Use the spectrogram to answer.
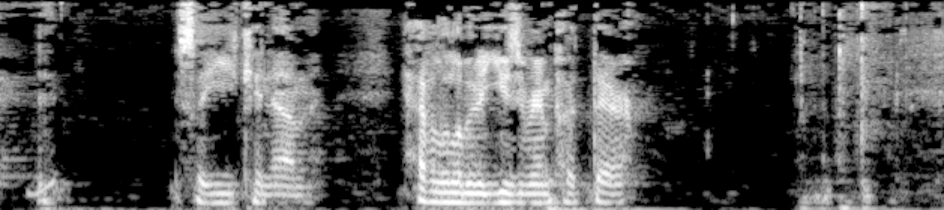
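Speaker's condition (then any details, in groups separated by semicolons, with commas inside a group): No condition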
